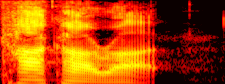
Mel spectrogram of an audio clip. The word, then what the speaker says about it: Kakarot: Carrot. No, it's pronounced Kakarot. – Oh. – As in a duty that's been sitting around too long.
